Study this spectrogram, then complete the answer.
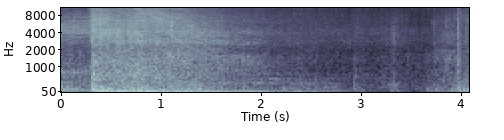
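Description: Something shatters with a loud crash and debris scatters.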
